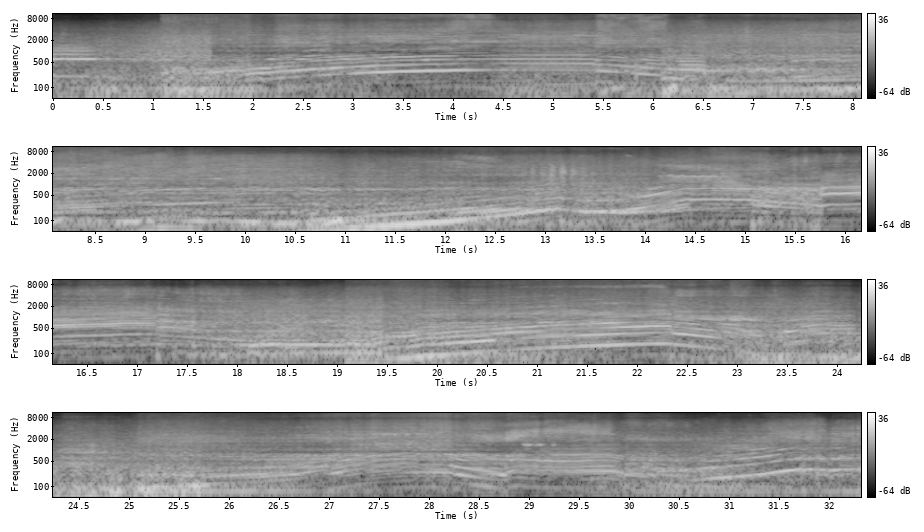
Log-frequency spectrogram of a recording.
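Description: Several performance cars accelerating hard past one after another, each engine note climbing with the revs, then dropping as it shifts or passes and fades.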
